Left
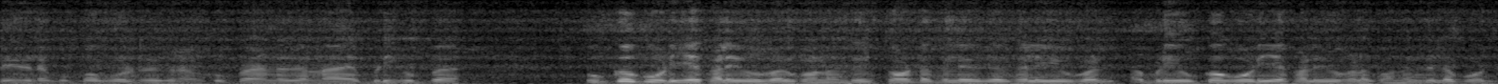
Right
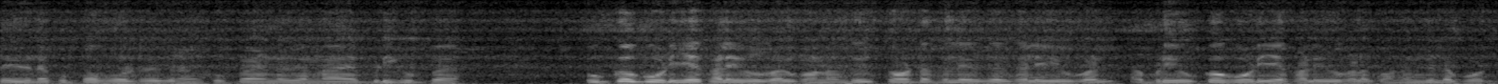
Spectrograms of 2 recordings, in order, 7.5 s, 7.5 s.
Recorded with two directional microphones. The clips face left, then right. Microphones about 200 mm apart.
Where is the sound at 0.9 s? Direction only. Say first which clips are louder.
Right 3 dB; 20° right (ahead or behind).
